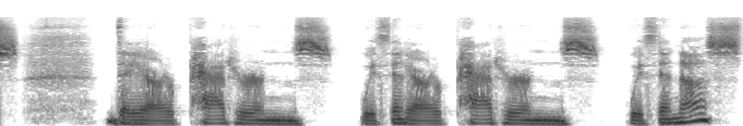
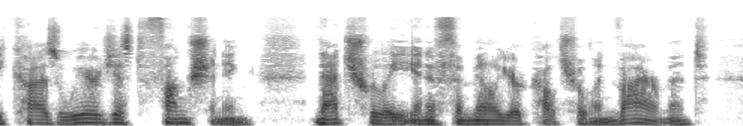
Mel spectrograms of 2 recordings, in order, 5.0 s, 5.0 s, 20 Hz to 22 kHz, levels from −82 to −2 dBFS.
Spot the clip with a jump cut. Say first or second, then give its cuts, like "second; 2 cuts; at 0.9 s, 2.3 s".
first; 1 cut; at 2.7 s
